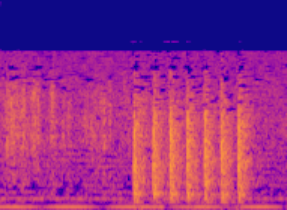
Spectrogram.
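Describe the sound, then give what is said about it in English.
Six firm knocks on an unlocked wooden door in a quick, even rhythm, clear, over a low steady hum with faint background murmur before them. “The door ain't locked.”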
